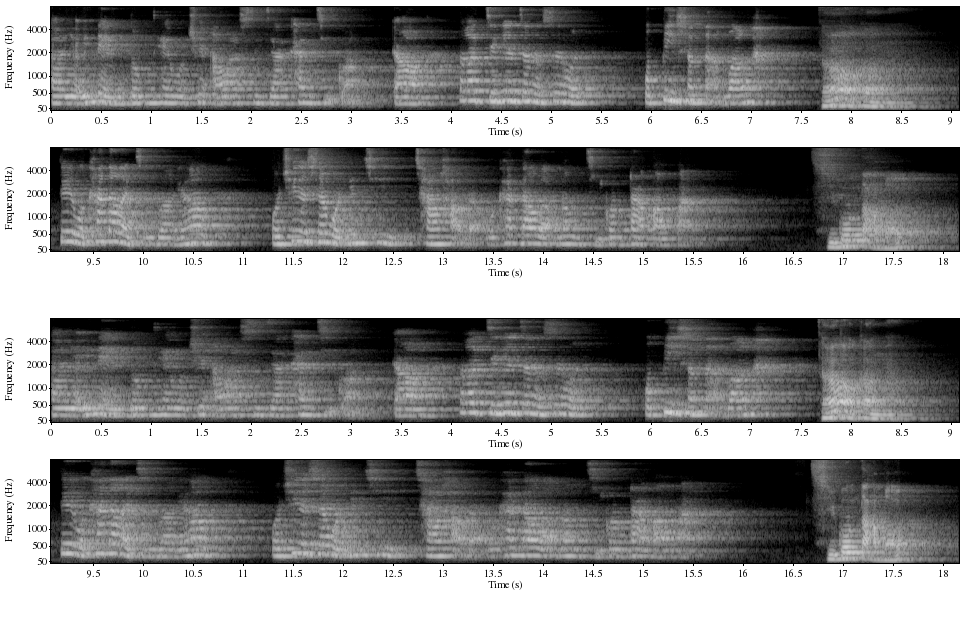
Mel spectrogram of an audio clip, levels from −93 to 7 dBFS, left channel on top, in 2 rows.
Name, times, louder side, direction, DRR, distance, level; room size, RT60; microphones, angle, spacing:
voice 1, 0.0-3.1 3.4-5.3 5.9-7.2 9.2-10.7 11.3-15.6, left 1 dB, 85° left, 2 dB, 0.8 m, -23 dB
voice 2, 7.7-8.6 16.7-17.6, right 3 dB, 55° right, 5 dB, 0.5 m, -20 dB
8.8 x 3.5 x 3.3 m, 1.5 s
head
